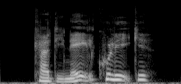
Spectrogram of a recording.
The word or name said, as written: kardinalkollegium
